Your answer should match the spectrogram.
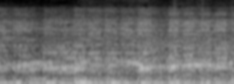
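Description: Live Andean folk band playing santiago music: a melody that slides between notes over low drum beats.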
